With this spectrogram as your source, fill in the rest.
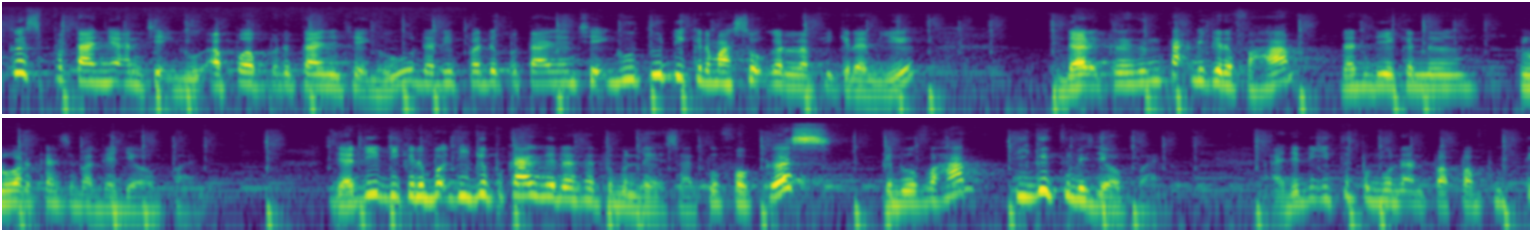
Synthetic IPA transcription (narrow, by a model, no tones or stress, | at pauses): kəspərt̪aɲaʔant͡ʃɛʔɡuʔapapat̪aɲant͡ʃɛʔɡudaɾipadapərt̪aɲaant͡ʃɛʔɡut̪udiəkənəmasʊʔkːəndalamfikiɾandiə | dakəɾət̪ənt̪aʔ̚diəkənəfaɦamdandiəkənəkəluarkans̬əbaɡajd͡ʒa̰wa̰pa̰n | d͡ʒadidiəkənəbuat̪̬iɡapəkaɣədalansat̪ubəndə̰sat̪ufokəskəduəfaɦamt̪iɡət̪ulɪsd͡ʒawa̰pa̰n | a̰d͡ʒadiːt̪upəŋɡunaʔanpapaŋput̪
